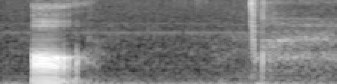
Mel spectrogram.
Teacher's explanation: Simplemente es una A en la que la lengua va hacia atrás. A, O. La lengua va hacia atrás.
